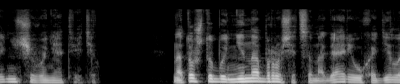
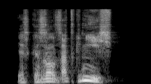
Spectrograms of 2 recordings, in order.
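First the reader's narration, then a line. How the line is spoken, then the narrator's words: Angry bark. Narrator (Russian): рявкнул Дадли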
